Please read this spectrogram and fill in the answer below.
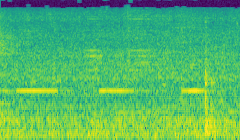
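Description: A heavy-equipment backup alarm beeping at one steady pitch, about one short beep a second, over steady background noise.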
